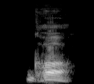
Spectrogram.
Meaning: The 15th character in the Bengali abugida
- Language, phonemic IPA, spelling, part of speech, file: Bengali, /ɡʱɔ/, ঘ, character, LL-Q9610 (ben)-ঘ.wav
